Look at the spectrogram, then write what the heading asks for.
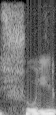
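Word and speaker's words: Kjølen: ये कुछ प्रोनाउंसिएशन इसका CHOLEN, शोलन कहा जाता है इसे।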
